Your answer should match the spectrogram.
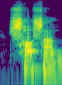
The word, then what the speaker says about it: শ্মশান: শ্মশান। দেখছেন? এখানে ম ফলার উচ্চারণ হচ্ছে না।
